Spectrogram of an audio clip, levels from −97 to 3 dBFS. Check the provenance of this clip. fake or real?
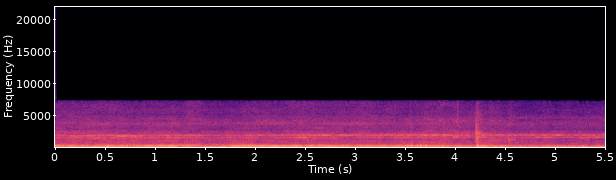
fake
